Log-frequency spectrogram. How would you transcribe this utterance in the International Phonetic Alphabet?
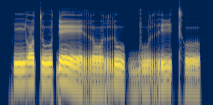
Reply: ɲ ɔ˦ t u˦ ɗ eː˦˨ r o˨ r u˦˨ ɡ͡b u˨ r i˦ tʰ ʊ˨

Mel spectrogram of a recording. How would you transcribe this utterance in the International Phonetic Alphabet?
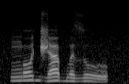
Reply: ŋ ɔ d͡ʒ a b ɐ z o

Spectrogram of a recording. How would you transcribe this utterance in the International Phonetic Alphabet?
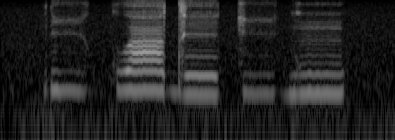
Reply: ɾ iː˦˨ kʷ aː˦ d eː˨ k iː˧ ɡ ũ˧

